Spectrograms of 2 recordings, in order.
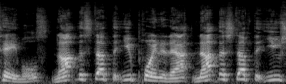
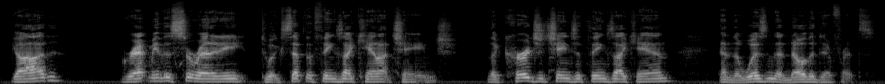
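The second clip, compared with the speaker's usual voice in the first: soft, low reciting of a prayer; 4 semitones lower, 10 dB quieter than usual. Acted. Closing the video for his viewers with the Serenity Prayer, soft prayer. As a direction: recite it softly and earnestly.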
